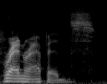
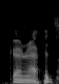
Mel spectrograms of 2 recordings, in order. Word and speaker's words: Grand Rapids: It's just like Grand Rapids. There's no D. Grand Rapids.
